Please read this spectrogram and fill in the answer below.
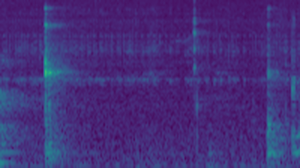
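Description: A brush stirring PVA glue and water in a container: one sharp clink against the side about a third of a second in, then a couple of faint ticks.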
